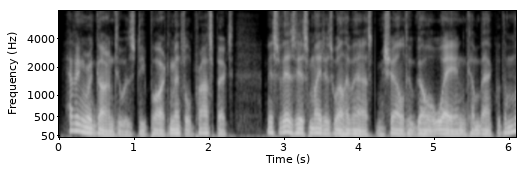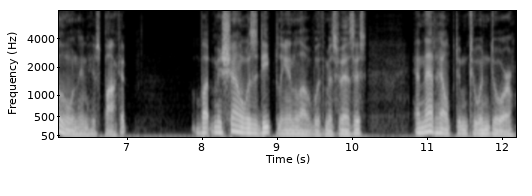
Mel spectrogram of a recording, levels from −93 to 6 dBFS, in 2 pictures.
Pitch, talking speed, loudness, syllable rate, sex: 95 Hz, 200 wpm, -18 LUFS, 6.0 syllables/s, male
